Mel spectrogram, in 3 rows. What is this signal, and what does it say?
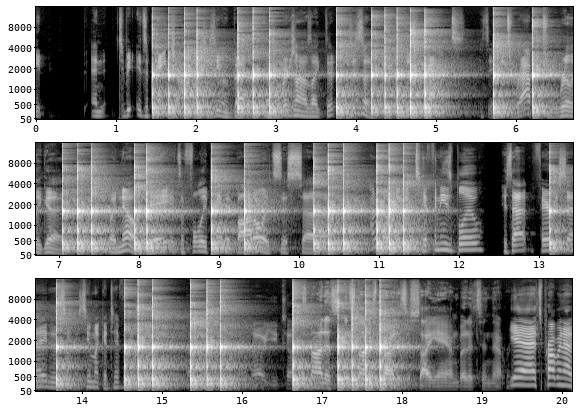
Tap code, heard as taps on a table, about 6 knocks a second, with room echo and speech in English. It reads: SEAMAN AND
